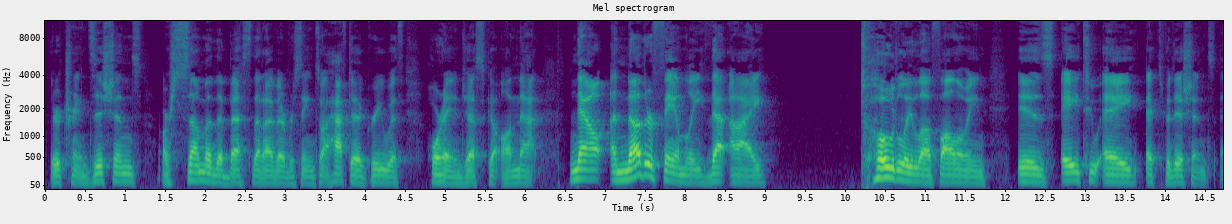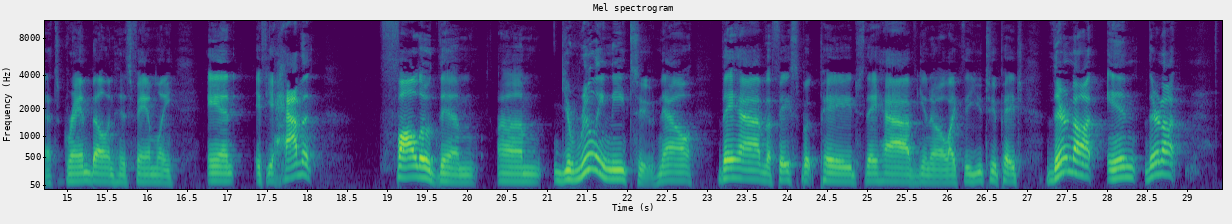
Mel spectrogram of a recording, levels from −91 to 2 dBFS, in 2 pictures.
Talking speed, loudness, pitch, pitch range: 140 wpm, -24 LUFS, 105 Hz, 90-115 Hz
